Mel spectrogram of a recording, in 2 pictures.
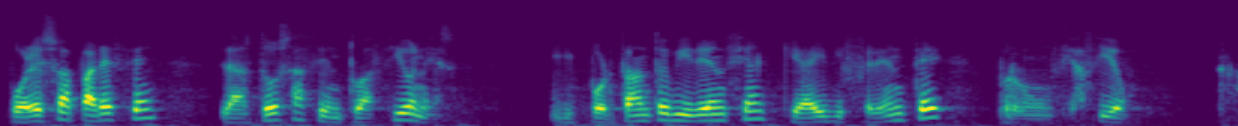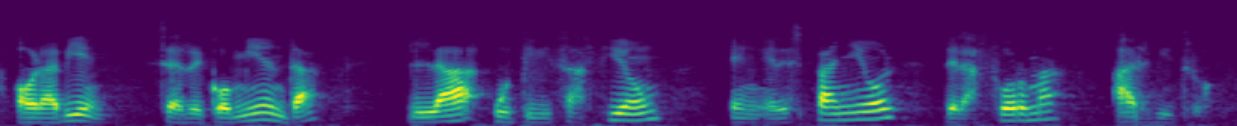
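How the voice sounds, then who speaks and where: A man giving a recorded university lecture in an explanatory way, pausing with fillers and correcting himself as he goes. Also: a little high, lively intonation, phone-quality sound.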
